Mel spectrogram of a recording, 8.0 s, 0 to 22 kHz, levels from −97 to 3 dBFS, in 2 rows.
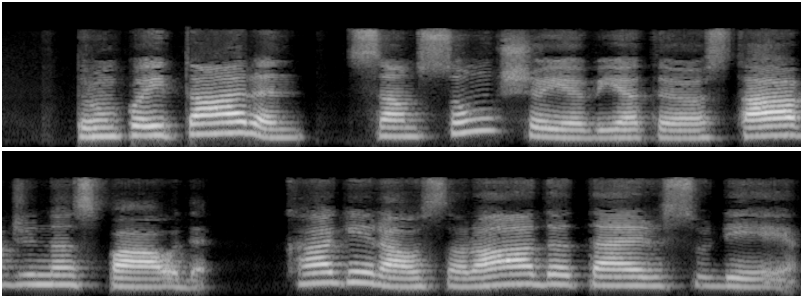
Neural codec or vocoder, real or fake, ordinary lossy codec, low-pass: codec, 24 kHz, 0.5 kbps, DualCodec; fake; AAC, 32 kbps; 10.8 kHz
